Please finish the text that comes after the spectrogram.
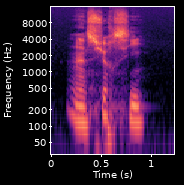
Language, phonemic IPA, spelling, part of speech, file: French, /syʁ.si/, sursis, noun / verb, Fr-sursis.ogg
- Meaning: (noun) 1. reprieve, respite 2. extension (e.g. of a loan); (verb) 1. past participle of surseoir 2. first/second-person plural past historic of surseoir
